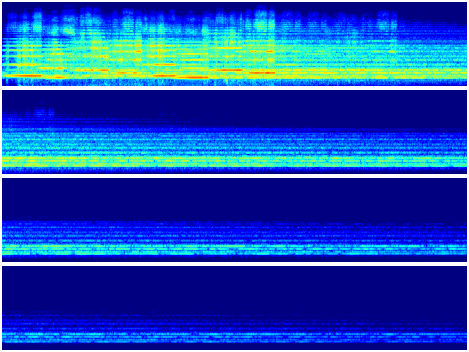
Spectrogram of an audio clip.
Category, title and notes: Sound effects > Electronic / Design
SELF DECAY
An atmospheric, ambient texture focused on the tail of a sound. It begins with a soft, choral or pad-like chord that slowly dissolves into a long, spacious reverb, creating a sense of distance and melancholy.
ambient, electronic, fx, sound-design, sound-effect, synthetic, texture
